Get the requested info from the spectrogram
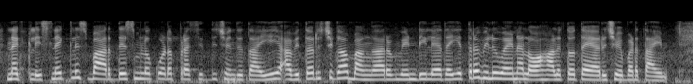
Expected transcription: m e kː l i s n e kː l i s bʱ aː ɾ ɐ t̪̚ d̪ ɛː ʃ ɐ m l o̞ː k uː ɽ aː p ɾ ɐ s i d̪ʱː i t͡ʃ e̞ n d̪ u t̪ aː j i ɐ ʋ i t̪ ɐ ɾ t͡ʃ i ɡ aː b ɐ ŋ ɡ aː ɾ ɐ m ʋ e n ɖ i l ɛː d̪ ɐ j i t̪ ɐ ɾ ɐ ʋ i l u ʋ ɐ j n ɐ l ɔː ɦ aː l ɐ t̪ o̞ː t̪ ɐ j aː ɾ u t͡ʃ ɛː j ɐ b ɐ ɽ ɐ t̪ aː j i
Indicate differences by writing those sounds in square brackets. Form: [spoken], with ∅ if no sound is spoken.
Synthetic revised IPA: [n] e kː l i s n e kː l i s bʱ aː ɾ ɐ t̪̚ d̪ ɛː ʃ ɐ m l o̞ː k uː ɽ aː p ɾ ɐ s i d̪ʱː i t͡ʃ e̞ n d̪ u t̪ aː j i ɐ ʋ i t̪ ɐ ɾ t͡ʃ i ɡ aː b ɐ ŋ ɡ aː ɾ ɐ m ʋ e [ɳ] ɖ i l ɛː d̪ ɐ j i t̪ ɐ ɾ ɐ ʋ i l u ʋ ɐ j n ɐ l ɔː ɦ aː l ɐ t̪ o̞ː t̪ ɐ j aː ɾ u t͡ʃ ɛː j ɐ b ɐ ɽ ɐ t̪ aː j i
